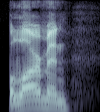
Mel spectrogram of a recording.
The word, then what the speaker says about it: Bellarmine: Jacksonville, my Dolphins, got their hearts broken in Louisville, Kentucky against Bellarmine. I said it right this time, damn it. Bellarmine.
